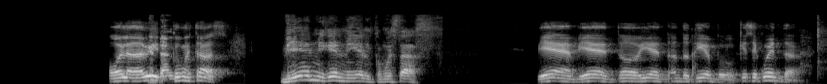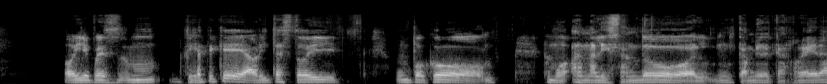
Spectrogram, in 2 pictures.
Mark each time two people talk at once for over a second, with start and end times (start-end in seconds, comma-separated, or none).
none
